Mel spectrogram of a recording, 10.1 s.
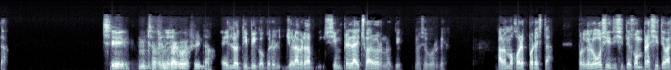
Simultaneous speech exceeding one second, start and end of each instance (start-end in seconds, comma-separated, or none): none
